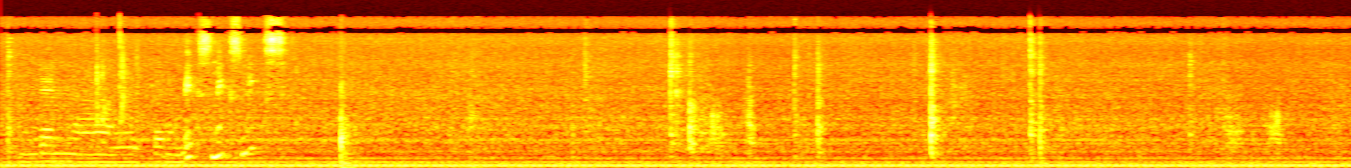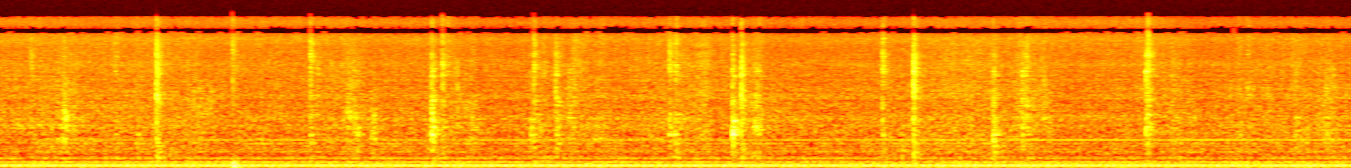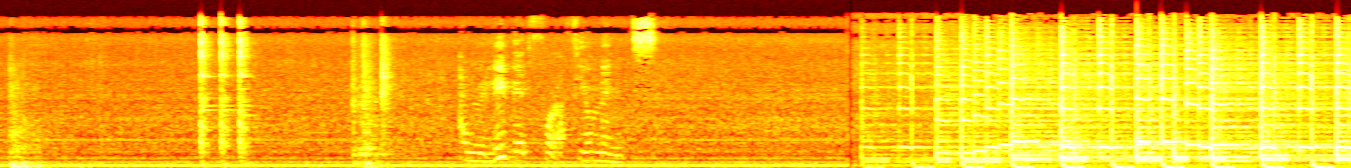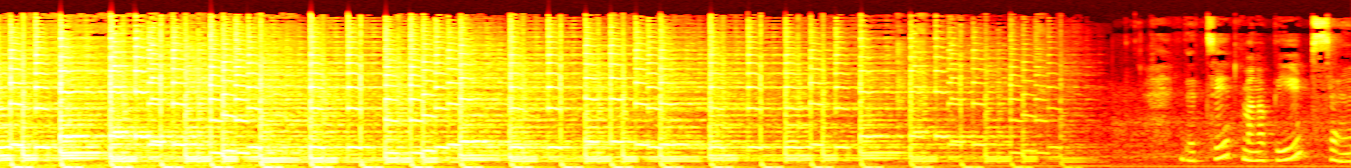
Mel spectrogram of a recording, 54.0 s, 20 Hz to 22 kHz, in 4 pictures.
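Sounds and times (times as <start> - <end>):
steady low hum: 33.6 - 53.0.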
